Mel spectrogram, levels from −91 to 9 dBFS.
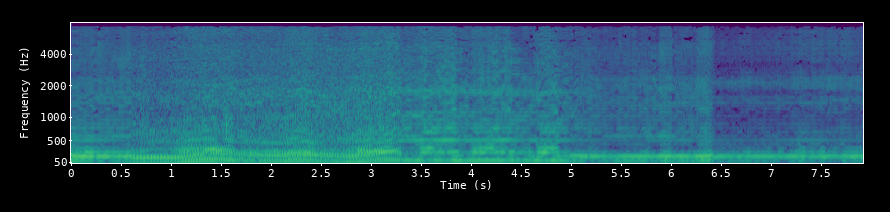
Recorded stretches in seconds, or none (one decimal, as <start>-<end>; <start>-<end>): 0.6-3.3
